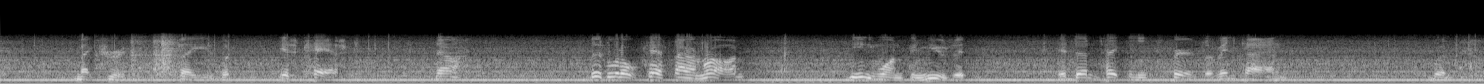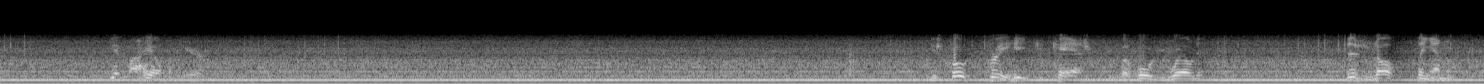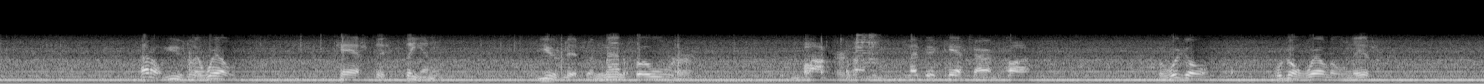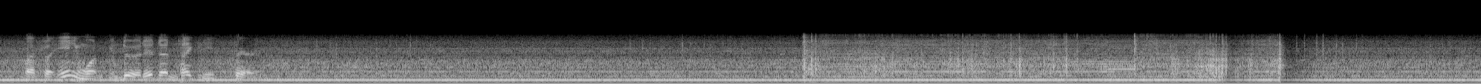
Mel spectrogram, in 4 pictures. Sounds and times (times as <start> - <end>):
Speech: 0.8 - 3.5, 4.3 - 4.7, 5.9 - 7.5, 8.5 - 9.7, 10.6 - 12.9, 14.3 - 14.7, 15.9 - 17.0, 24.1 - 26.9, 28.3 - 29.4, 31.1 - 32.1, 33.0 - 34.1, 35.0 - 36.6, 37.6 - 40.1, 41.3 - 41.8, 42.4 - 43.5, 44.8 - 47.2.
